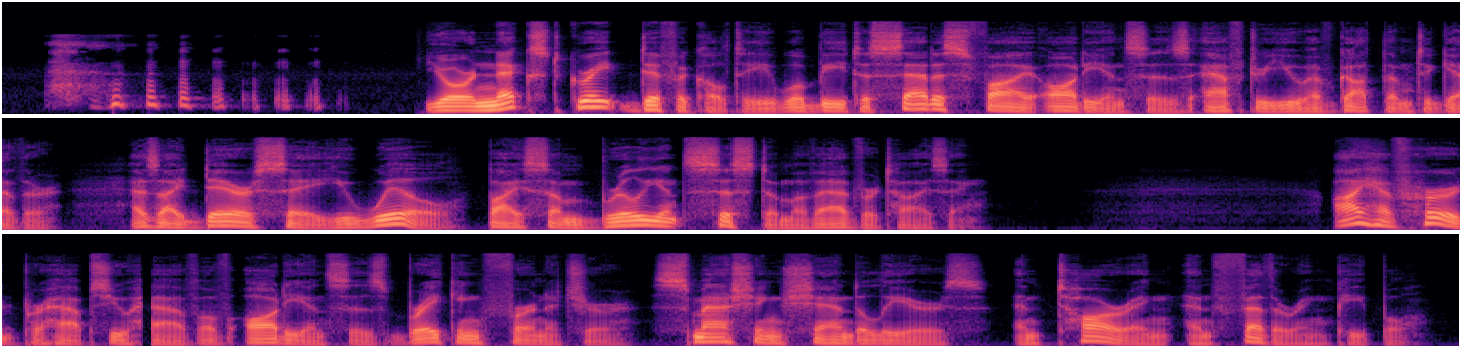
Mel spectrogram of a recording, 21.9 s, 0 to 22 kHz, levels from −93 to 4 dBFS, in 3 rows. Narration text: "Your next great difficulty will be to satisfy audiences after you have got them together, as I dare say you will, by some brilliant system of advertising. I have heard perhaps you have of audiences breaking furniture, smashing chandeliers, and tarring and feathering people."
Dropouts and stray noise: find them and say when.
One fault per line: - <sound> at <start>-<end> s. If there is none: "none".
- laugh at 0.2-1.8 s
- dropout at 15.3-15.3 s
